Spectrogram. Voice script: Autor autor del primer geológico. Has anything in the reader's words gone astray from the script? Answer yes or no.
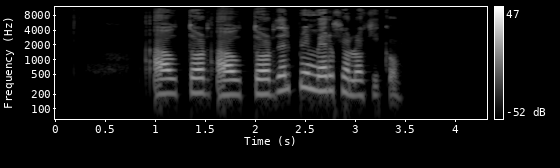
no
